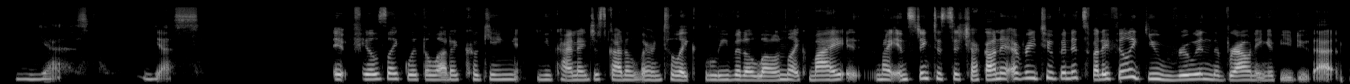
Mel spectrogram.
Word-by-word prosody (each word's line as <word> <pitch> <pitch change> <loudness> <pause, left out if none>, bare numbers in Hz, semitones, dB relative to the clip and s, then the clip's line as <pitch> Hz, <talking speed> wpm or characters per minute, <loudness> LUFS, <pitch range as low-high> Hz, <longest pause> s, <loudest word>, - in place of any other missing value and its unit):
Yes, 245 +1 -10 0.5
yes. 245 -2 -10 1.3
It 475 0 +1
feels 240 +2 +1
like 255 0 0
with 225 0 0
a - - 0
lotta 215 0 0
cooking, 230 0 -4 0.2
you 220 -1 -6
kinda 205 0 -1
just 230 +1 -4
gotta 210 -1 +1
learn 205 0 -3
to, 225 - -3
like, 195 -2 +1
leave 215 0 -3
it 215 -1 +2
alone. 195 0 +2
Like, 215 -4 -1
my 210 +2 +4
i - - -4 0.2
my 225 -1 +2
instinct 265 +5 +1
is 250 - 0
to 245 -1 +1
check 220 -1 -2
on 230 +4 +6
it - - 0
every 280 +2 +1
2 280 +2 -2
minutes, 280 +3 -1
but 220 +1 +3
I 240 - +6
feel 260 +4 -2
like 320 -6 0
you 255 -1 +3
ruin 220 +4 +3
the 215 - -3
browning 200 +1 +2
if 200 - -8
you 105 - -7
do - - -9
that. - - 0
225 Hz, 195 wpm, -24 LUFS, 210-250 Hz, 1.3 s, on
